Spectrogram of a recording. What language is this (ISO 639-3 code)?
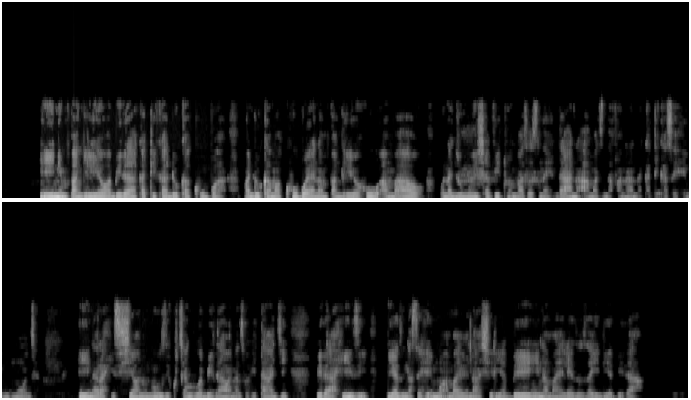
swa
